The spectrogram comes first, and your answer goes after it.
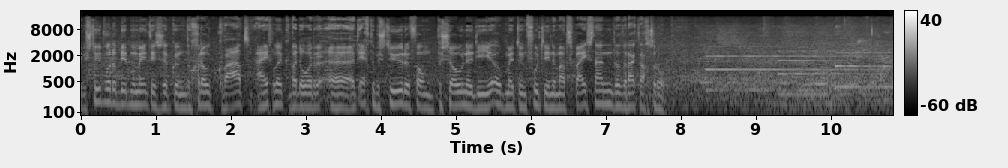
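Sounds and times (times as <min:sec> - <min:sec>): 
speech: 0:00.0 - 0:08.2
electronic train departure bell chiming: 0:08.3 - 0:10.8.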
